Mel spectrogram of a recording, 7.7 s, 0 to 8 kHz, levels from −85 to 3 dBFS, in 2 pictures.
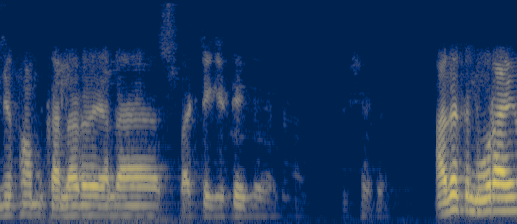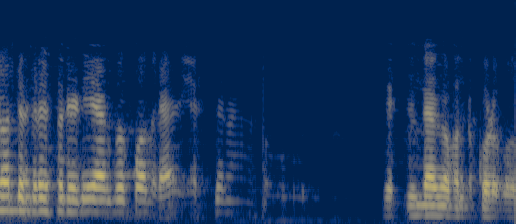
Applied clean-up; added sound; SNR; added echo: neural mask model DeepFilterNet 3.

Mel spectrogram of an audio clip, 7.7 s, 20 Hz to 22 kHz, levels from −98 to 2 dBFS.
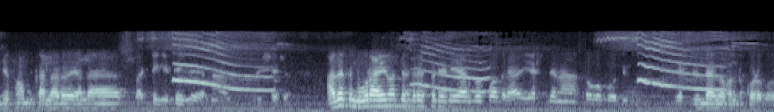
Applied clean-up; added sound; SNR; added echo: none; Dog; 7 dB; none.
